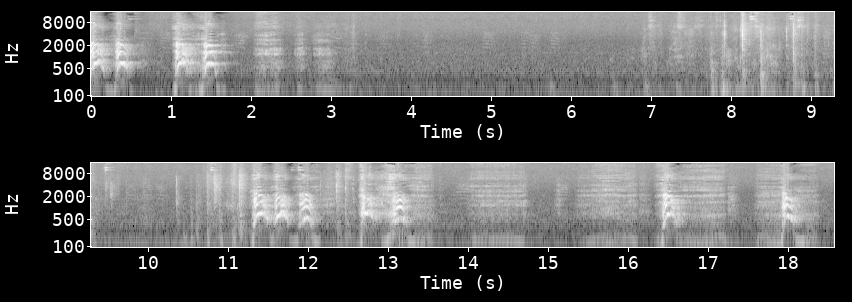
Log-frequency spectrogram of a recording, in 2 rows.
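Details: Morning play-wrestling between the dogs Dexter and Mister, with Ecco and Cricket observing, in a Valley Village, California home on 10-11-17; scattered snarly barks and growls, a quieter stretch midway, then a dense run of yelping barks near the end.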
